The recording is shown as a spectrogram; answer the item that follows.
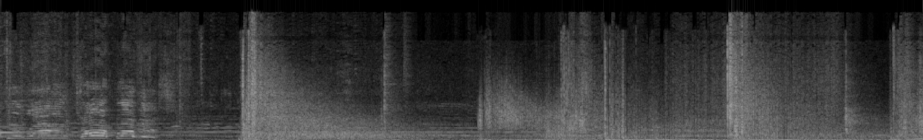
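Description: A Michigan Union artillery battery in the American Civil War fires in quick succession. Deep booms roll out loud and close over sustained battle rumble, following a brief shouted voice at the start.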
